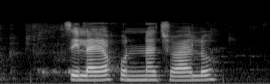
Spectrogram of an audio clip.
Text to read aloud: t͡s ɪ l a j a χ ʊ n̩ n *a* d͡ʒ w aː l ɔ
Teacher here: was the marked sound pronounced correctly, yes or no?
yes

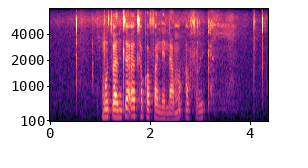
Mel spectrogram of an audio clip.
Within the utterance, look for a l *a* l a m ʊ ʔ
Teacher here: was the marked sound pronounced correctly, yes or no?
no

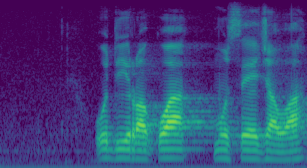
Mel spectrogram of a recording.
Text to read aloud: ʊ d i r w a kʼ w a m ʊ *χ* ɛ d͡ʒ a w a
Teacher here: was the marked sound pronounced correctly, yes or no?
no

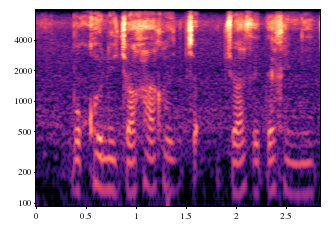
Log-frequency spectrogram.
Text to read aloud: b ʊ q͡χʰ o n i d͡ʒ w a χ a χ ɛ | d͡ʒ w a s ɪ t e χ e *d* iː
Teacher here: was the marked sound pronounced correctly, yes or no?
no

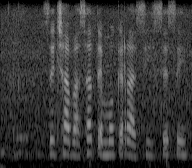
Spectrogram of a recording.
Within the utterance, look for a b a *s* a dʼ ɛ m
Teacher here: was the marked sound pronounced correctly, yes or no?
yes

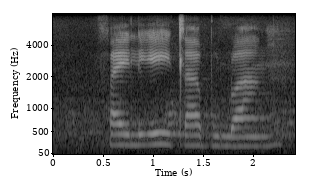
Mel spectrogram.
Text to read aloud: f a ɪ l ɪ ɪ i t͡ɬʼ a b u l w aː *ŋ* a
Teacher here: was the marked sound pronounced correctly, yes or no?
yes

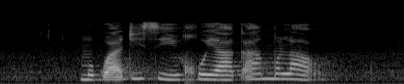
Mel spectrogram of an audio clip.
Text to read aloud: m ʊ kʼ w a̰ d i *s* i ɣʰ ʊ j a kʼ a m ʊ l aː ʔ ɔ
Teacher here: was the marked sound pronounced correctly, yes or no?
yes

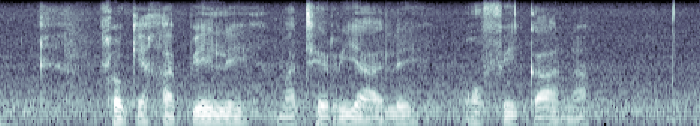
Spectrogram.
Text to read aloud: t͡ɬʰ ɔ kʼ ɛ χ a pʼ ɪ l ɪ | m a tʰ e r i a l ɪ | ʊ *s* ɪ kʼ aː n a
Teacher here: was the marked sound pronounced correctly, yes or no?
no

